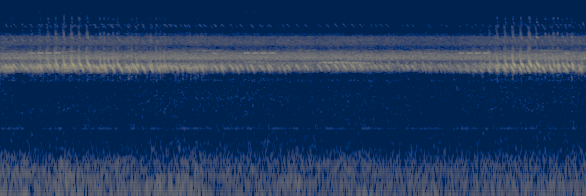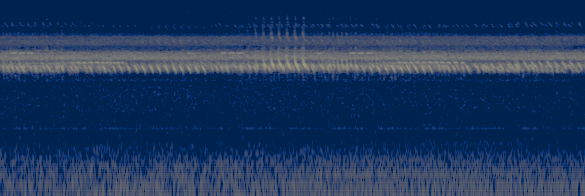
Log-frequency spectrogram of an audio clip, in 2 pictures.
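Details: Autumn chorus of bell crickets from Sanuki in Chiba, Japan. A steady high, shimmering trill swells and fades, with three gentle surges in loudness, over a faint low rumble.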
